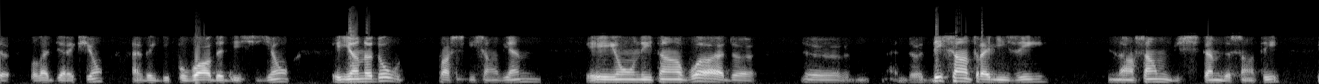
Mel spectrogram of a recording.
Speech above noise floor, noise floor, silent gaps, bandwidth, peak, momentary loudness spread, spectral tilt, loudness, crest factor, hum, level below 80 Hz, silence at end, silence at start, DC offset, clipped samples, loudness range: 48 dB; -64 dBFS; none; 11 kHz; 0 dBFS; 16 LU; -6.5 dB/octave; -17 LUFS; 18 dB; none; -58 dBFS; 0.4 s; 0 s; under 0.1%; under 0.1%; 2 LU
